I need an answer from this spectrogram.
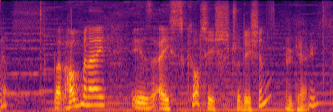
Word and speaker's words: Hogmanay: Hogmanay. Sorry? I know, it's pronounced different to the way it looks written down.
